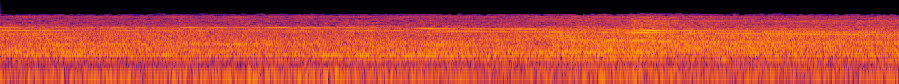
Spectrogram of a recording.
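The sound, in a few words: airplane engine at Manchester Airport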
